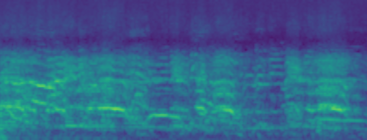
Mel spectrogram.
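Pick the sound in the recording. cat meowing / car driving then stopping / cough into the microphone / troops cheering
troops cheering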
